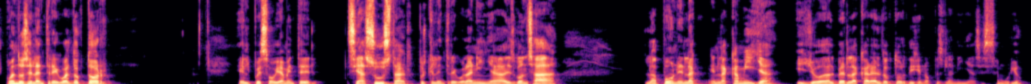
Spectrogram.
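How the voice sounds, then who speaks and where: A man's voice: mid-range voice, unhurried, dark tone. Earnest Colombian man telling a testimony. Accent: Colombian, Bogotá. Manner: earnest, urgent storytelling, reenacts his own pleas. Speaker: podcast guest giving testimony. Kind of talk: emotional personal testimony.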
